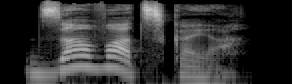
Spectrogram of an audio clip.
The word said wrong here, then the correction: Завадская: «Нет», — поправила Саша, взглянув на паспорт в руках полицейского. «Завадская. Вы читаете по-итальянски, а правильно произносится по-другому».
